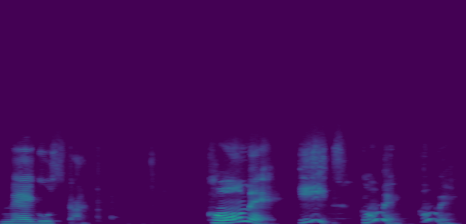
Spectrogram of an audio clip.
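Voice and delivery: ordinary delivery

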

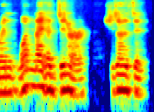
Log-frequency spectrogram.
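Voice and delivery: usual speaking voice

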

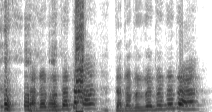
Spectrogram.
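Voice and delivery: exaggerated Puerto Rican lilt on nonsense syllables; sing-song accent. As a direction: rattle out "ta" syllables in a mock cantadito tune. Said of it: "ustedes hablan como cantadito".

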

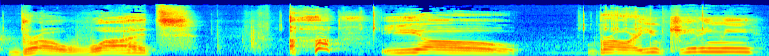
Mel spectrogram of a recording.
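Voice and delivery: incredulous, pitched high, half laughing; can't believe what just happened; stunned outrage breaking into a laugh; disbelief. Real, not acted. Bulb falls into taillight.

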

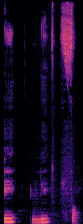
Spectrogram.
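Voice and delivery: "Éléphant" très lent, é... lé... phant; séparer nettement les trois syllabes de "Éléphant"; découpé en syllabes. Shown as a demonstration. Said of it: "Donc on écoute bien". («Éléphant» dit très lentement, syllabe par syllabe)

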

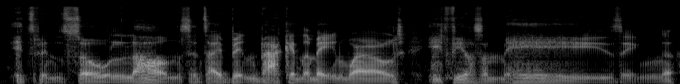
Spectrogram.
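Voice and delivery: low, slow villain voice; dark lord. Acted. Villain returns to main world.

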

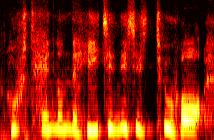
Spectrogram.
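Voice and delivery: high indignant complaint; hammed-up outrage at the heat; complaining about the sudden heat; mock complaint.

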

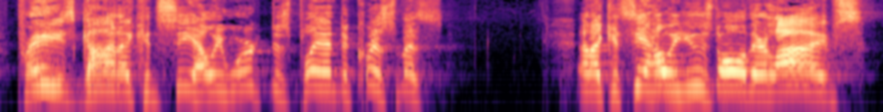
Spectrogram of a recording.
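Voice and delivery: high, loud preaching climax; preaching at full force. Real, not acted. Preacher proclaims God's plan to the congregation, ringing preaching. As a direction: lift the congregation with a ringing cry.

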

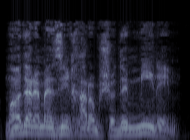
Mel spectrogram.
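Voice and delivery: high, loud call across the street; shouting. Acted. Dave shouting to Terry from a stolen jeep, loud and high. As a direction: yell it out from the jeep. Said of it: "دیو داد زد".

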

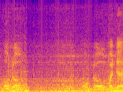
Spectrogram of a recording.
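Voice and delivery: loud, high cry of dread; panicked. Real, not acted. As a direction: call out in alarm at losing. Panicking as game threat hits.

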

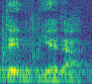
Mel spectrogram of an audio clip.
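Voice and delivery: ordinary talk, nothing marked

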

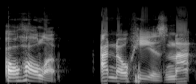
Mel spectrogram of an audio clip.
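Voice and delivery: ordinary talk

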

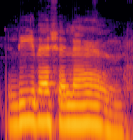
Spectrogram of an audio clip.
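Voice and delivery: slow, put-on grumpy puppy voice. Puppy voicing owner's intrusion, slow grumpy put-on voice. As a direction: voice the puppy telling you to go away.

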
